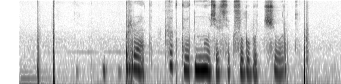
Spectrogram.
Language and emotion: Russian, neutral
